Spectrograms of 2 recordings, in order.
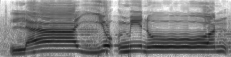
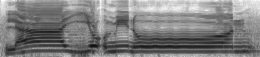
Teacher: لَا يُؤْمِنُونَ حمزہ ساکنہ جھٹکا دیا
